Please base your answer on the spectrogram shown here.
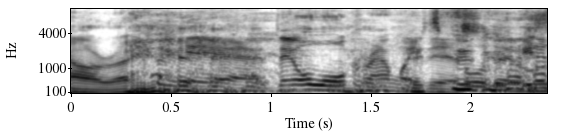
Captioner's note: all laughing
